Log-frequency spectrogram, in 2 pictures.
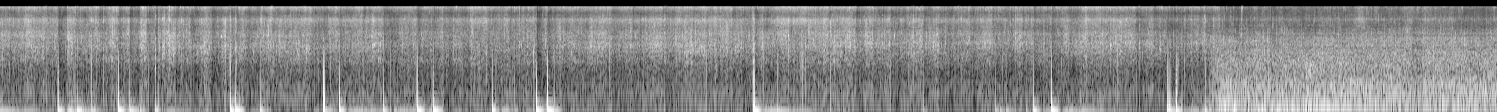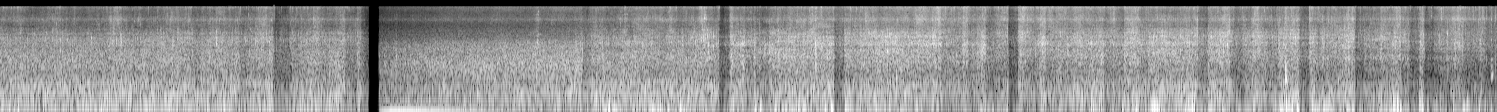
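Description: Food sizzling and crackling as it fries in a hot pan, a steady hiss dotted with small pops. The sound briefly cuts out about two-thirds of the way through.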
